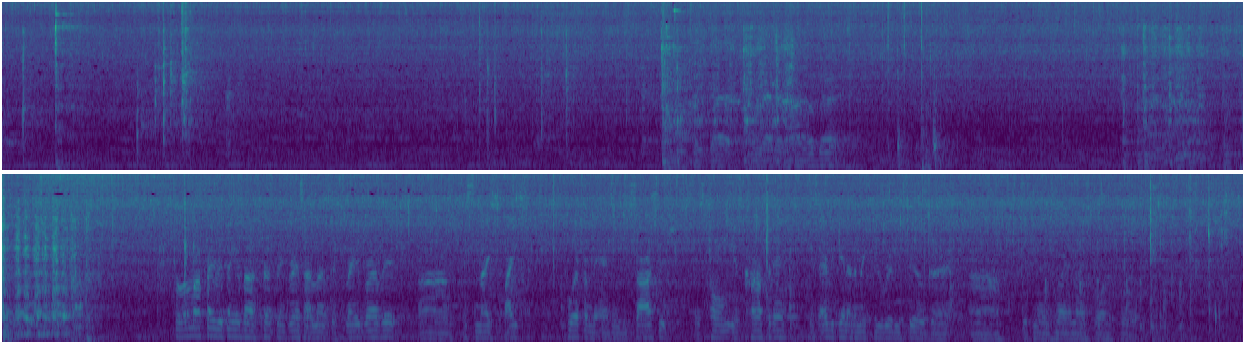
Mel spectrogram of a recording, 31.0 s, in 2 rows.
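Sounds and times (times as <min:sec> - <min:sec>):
food sizzling in pans: 0:00.0 - 0:31.0
spatula stirring and scraping: 0:08.3 - 0:10.2, 0:14.0 - 0:16.9, 0:29.5 - 0:31.0.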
